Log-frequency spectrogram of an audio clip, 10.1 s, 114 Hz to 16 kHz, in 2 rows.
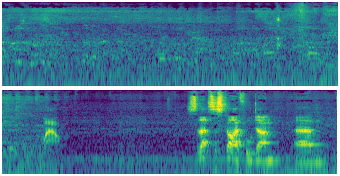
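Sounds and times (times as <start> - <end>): low rumbling room ambience: 0.0 - 10.0
steady low hum: 0.0 - 10.0.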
